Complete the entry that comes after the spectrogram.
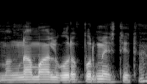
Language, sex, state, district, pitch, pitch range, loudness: Hindi, male, Uttar Pradesh, Gorakhpur, 115 Hz, 110-120 Hz, -15 LUFS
